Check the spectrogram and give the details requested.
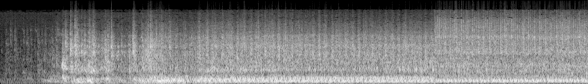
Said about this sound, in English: And the petrol engine has been developed to give greater and greater power.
